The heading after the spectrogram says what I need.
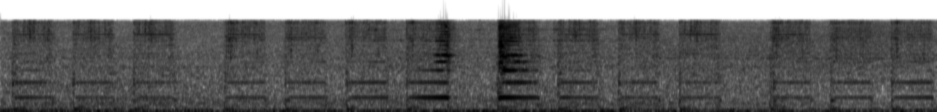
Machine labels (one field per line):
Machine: slide rail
